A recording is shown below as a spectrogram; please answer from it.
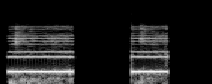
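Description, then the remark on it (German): Two electronic beeps in a row, a longer tone followed by a shorter one after a brief gap, steady and fairly clear with no voices. “Also das Piepsen kommt nicht von mir.”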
